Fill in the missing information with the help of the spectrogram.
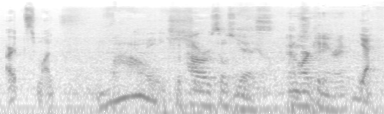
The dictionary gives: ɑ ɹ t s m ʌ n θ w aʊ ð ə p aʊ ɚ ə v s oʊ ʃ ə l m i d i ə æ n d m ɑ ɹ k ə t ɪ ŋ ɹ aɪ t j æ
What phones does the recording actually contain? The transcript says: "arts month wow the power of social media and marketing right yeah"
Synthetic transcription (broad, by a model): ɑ ɹ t s m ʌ n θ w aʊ ð ə p aʊ ɚ ə v s oʊ ə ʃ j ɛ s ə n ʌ m ɑ ɹ k ə t ɪ ŋ ɹ aɪ t j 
